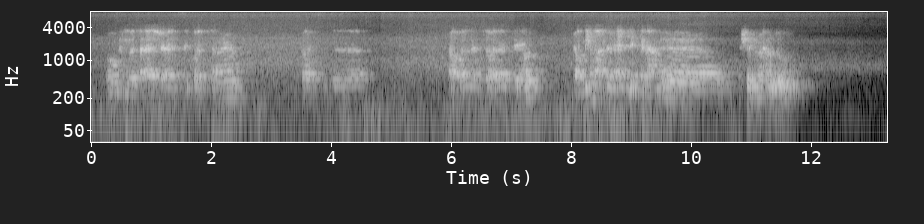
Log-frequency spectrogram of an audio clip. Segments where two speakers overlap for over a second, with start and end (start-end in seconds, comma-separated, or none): none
